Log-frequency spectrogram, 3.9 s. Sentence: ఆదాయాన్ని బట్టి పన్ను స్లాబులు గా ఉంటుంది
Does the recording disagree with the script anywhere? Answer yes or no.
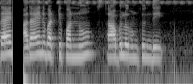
yes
